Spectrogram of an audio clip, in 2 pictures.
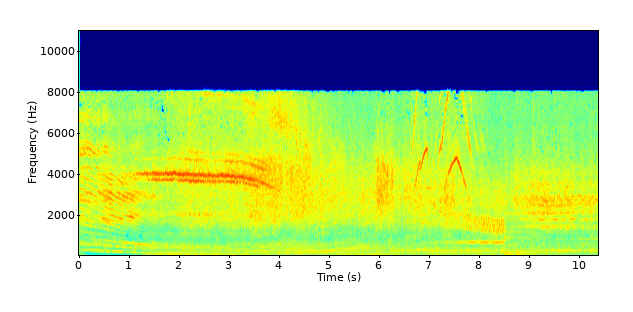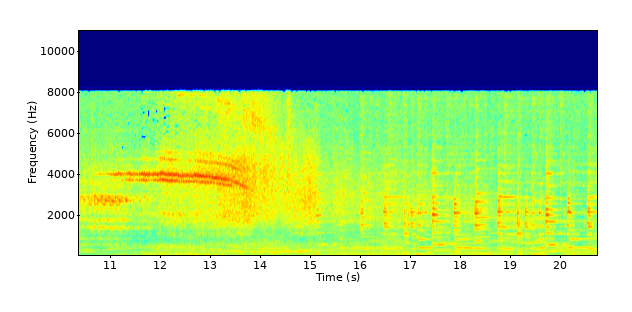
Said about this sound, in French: Alors on décolle sur le champ.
